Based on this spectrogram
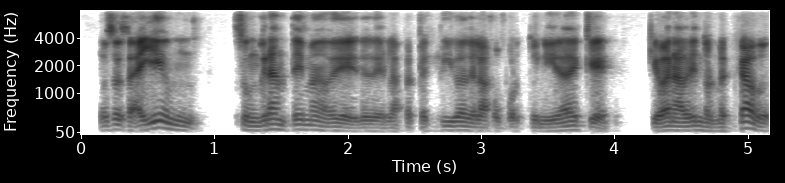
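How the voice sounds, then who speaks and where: The man's intonation is lively. He speaks at a fairly quick speed. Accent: Chilean. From Chile. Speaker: lawyer and cybersecurity expert. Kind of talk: interview. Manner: fast.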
